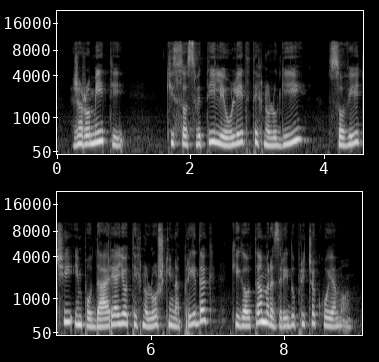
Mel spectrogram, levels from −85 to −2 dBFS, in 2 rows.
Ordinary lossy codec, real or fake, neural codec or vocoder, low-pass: none; real; none; 9.9 kHz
